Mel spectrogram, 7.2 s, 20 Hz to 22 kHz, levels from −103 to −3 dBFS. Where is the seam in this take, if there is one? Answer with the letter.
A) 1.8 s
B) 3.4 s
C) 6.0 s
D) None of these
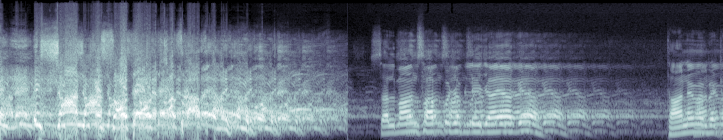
B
